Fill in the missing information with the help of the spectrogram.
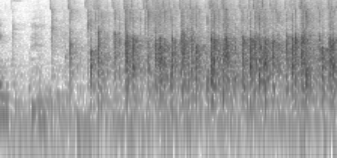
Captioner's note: applause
